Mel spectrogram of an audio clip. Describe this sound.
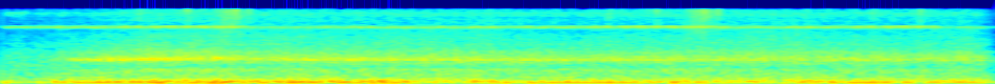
Viento noche
night sound effect
ambient, noche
